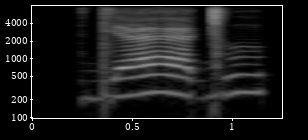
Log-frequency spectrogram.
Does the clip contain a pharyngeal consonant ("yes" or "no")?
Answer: no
